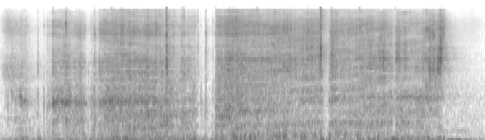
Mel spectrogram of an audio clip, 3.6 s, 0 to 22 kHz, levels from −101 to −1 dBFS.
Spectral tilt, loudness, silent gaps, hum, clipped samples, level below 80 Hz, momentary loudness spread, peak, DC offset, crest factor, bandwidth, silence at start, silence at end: -0.5 dB/octave; -43 LUFS; none; none; under 0.1%; -60 dBFS; 7 LU; -20 dBFS; under 0.1%; 26 dB; 16.5 kHz; 0 s; 0 s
